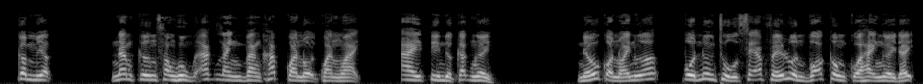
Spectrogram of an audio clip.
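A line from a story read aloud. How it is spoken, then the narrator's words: Sudden shout. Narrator (Vietnamese): Đoạn Hồn Tiêu Tần Ký chợt quát lên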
